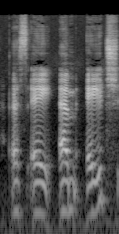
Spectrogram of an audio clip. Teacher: The MH is a W sound, so Samhain.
